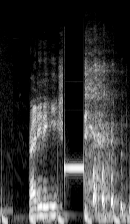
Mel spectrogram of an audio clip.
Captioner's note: beep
